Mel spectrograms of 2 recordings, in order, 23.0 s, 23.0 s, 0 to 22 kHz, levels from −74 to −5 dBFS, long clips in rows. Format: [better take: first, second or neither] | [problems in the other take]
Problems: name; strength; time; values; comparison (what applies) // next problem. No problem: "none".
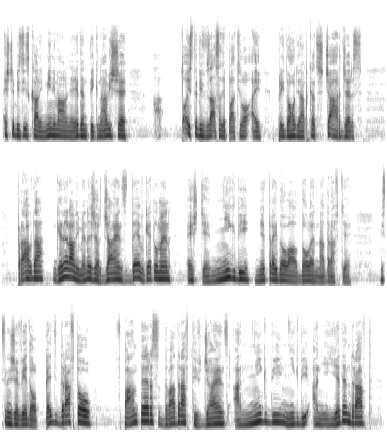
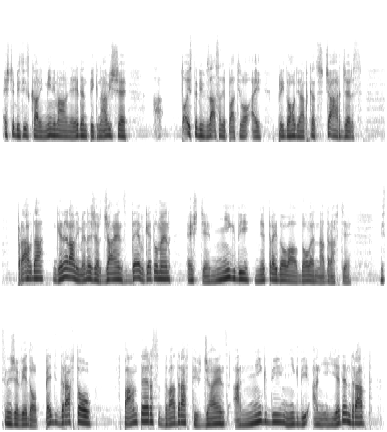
first | muffled; very; fading above 3 kHz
